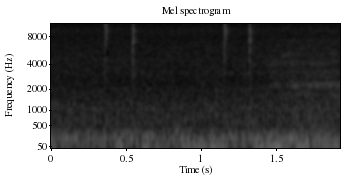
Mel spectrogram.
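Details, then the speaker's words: Land Rover Discovery 3 new tailgate micro switch, before fitting: crisp, light clicks in press-and-release pairs, three pairs in about two seconds, in a quiet room; switch operating cleanly. "So the micro switch, you can hear now. Hopefully."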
